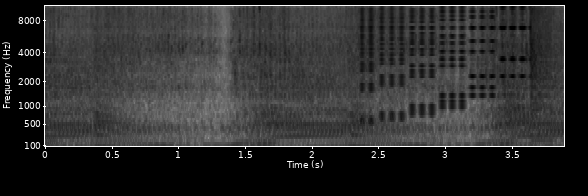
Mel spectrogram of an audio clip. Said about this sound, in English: Cheeky motor, motor, cheeky motor, motor, cheeky, cheeky motor car. Motor, motor, vroom.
